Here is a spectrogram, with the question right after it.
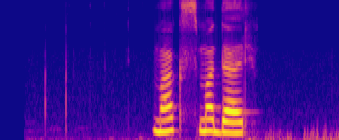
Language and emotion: Russian, neutral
